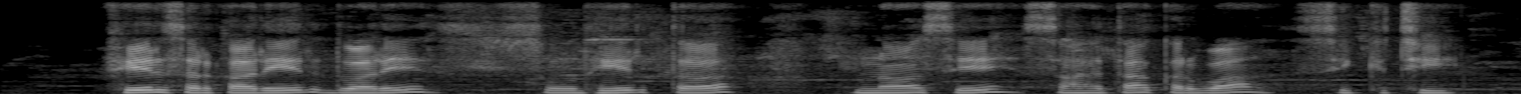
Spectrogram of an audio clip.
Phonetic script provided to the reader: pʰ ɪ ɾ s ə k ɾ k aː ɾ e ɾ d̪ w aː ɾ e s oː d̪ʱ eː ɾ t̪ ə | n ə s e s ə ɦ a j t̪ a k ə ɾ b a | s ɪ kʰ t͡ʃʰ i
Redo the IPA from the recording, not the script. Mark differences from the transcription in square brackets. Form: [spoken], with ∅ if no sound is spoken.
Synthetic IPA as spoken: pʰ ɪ ɾ s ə [∅] ɾ k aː ɾ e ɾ d̪ w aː ɾ e s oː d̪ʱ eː ɾ t̪ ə | n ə s e s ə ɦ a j t̪ a k ə ɾ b a | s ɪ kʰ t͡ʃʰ i

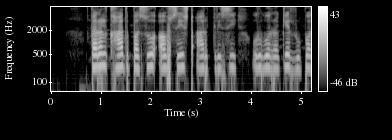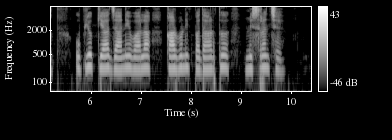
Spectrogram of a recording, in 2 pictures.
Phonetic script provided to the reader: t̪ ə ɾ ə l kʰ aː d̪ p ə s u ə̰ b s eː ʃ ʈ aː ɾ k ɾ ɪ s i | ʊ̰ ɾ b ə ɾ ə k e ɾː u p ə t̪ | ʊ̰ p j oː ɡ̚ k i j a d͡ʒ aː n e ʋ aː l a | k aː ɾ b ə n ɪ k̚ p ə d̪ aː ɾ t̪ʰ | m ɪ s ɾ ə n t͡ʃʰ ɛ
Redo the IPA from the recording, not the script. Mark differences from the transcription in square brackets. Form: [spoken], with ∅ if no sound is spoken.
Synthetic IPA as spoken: t̪ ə ɾ ə l kʰ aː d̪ p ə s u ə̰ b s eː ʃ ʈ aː ɾ k ɾ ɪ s i | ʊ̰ ɾ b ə ɾ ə k e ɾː u p ə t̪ | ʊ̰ p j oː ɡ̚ k i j a d͡ʒ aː n e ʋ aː l a | k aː ɾ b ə n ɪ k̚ p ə d̪ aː ɾ t̪ʰ | m ɪ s ɾ ə n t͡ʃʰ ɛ

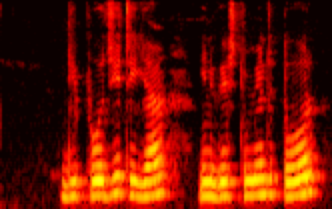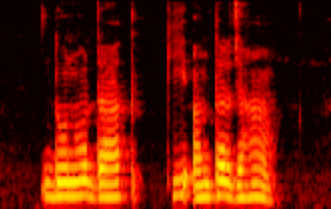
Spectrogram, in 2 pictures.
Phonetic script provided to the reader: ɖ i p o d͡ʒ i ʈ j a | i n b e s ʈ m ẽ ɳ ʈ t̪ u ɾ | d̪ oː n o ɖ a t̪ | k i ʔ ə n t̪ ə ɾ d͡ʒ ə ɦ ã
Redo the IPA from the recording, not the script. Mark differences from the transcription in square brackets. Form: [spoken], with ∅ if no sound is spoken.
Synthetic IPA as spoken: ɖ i p o d͡ʒ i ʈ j a | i n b e s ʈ m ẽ ɳ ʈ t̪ [o] ɾ | d̪ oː n o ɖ a t̪ | k i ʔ ə n t̪ ə ɾ d͡ʒ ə ɦ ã

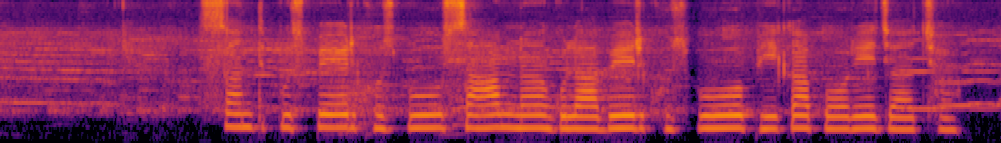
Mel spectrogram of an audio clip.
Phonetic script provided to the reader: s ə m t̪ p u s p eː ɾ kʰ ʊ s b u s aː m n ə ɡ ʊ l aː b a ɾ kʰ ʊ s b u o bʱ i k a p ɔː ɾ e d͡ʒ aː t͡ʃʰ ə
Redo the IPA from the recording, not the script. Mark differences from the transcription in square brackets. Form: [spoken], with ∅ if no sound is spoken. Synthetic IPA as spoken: s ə [n] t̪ p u s p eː ɾ kʰ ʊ s b u s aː m n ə ɡ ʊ l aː b [e] ɾ kʰ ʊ s b u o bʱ i k a p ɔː ɾ e d͡ʒ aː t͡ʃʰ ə

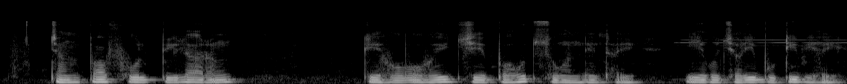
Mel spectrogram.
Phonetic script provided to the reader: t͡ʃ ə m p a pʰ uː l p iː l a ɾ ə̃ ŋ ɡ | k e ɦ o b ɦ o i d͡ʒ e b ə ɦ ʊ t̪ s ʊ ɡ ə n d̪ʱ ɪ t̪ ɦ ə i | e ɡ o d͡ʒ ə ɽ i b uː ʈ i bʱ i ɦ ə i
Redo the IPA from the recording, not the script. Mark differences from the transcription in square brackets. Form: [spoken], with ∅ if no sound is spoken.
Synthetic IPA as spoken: t͡ʃ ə m p a pʰ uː l p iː l a ɾ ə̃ ŋ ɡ | k e ɦ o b ɦ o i d͡ʒ e b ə ɦ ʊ t̪ s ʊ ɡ ə n d̪ʱ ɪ t̪ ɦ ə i | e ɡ o d͡ʒ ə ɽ i b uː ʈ i bʱ i ɦ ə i

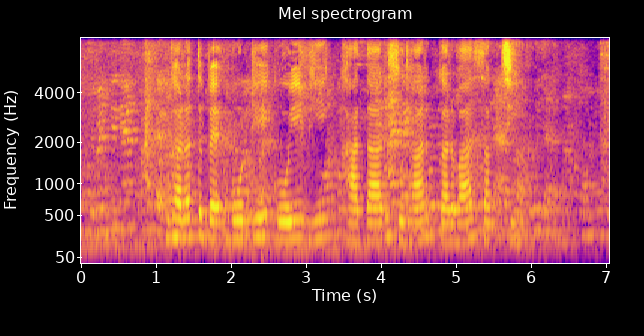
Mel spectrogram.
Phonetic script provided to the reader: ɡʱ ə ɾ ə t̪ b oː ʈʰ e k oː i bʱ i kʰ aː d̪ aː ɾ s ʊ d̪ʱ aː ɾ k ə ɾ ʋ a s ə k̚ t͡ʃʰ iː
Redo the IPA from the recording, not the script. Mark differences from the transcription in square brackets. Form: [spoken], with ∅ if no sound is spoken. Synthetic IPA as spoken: ɡʱ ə ɾ ə t̪ b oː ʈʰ e k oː i bʱ i kʰ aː [t̪] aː ɾ s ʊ d̪ʱ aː ɾ k ə ɾ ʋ a s ə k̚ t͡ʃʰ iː

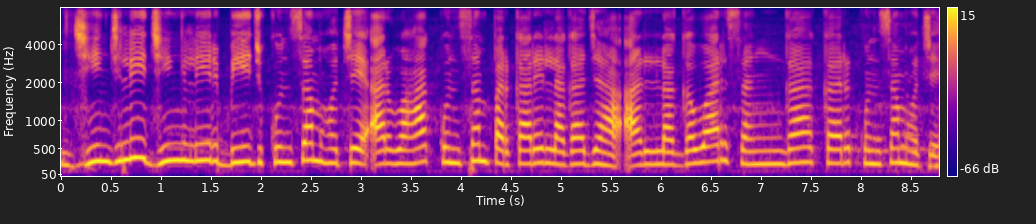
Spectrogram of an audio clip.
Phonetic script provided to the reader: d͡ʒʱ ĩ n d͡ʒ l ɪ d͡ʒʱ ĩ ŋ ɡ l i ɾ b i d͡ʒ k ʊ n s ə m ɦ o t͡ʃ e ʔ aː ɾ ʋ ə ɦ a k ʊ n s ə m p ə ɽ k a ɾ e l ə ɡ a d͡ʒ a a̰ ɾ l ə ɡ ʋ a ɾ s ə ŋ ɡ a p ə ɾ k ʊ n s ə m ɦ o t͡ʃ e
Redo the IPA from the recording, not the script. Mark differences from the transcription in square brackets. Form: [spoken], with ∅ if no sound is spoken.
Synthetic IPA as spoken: d͡ʒʱ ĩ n d͡ʒ l [i] d͡ʒʱ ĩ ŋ ɡ l i ɾ b i d͡ʒ k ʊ n s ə m ɦ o t͡ʃ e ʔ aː ɾ ʋ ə ɦ a k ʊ n s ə m p ə [ɾ] k a ɾ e l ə ɡ a d͡ʒ a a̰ ɾ l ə ɡ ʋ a ɾ s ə ŋ ɡ a [k] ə ɾ k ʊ n s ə m ɦ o t͡ʃ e

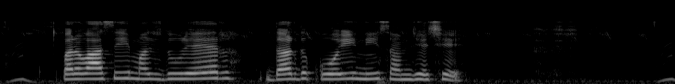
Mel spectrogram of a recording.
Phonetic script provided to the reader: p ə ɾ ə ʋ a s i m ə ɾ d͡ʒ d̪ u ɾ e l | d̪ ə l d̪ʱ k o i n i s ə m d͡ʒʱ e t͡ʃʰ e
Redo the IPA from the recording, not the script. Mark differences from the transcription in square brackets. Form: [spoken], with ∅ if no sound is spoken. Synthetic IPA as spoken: p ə ɾ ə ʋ a s i m ə [∅] d͡ʒ d̪ u ɾ e [ɾ] | d̪ ə [ɾ] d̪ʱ k o i n i s ə m d͡ʒʱ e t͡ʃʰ e

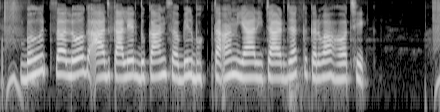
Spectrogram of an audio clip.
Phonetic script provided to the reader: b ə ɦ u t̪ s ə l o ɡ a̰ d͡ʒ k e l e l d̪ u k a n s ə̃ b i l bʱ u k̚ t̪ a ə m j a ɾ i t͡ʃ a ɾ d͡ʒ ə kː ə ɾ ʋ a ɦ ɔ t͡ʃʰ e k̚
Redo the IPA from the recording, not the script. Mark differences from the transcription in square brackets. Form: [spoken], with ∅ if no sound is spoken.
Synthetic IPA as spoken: b ə ɦ u t̪ s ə l o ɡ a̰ d͡ʒ k [a] l e [ɾ] d̪ u k a n s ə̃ b i l bʱ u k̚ t̪ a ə [n] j a ɾ i t͡ʃ a ɾ d͡ʒ ə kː ə ɾ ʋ a ɦ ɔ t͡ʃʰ e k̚

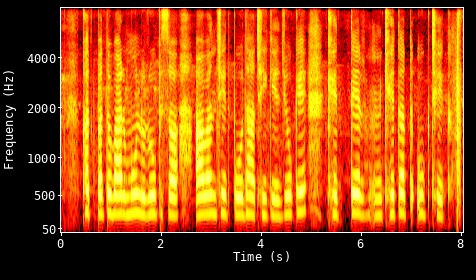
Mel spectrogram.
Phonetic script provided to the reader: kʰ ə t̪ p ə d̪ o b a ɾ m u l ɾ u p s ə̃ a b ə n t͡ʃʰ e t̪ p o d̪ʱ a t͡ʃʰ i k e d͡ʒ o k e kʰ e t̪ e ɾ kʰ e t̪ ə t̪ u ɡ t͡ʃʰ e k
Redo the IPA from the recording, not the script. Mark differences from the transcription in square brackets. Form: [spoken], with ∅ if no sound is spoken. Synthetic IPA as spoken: kʰ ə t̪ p ə [t̪] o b a ɾ m u l ɾ u p s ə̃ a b ə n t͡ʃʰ [i] t̪ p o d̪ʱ a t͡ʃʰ i k e d͡ʒ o k e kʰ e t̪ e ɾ kʰ e t̪ ə t̪ u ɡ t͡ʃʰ e k

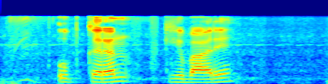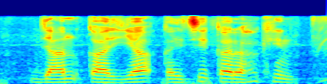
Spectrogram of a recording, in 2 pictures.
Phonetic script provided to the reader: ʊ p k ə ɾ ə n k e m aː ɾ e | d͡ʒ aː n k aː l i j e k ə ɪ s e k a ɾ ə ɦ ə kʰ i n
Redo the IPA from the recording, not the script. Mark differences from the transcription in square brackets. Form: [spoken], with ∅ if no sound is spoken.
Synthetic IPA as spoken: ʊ p k ə ɾ ə n k e [b] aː ɾ e | d͡ʒ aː n k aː [ɾ] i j [a] k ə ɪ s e k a ɾ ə ɦ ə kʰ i n

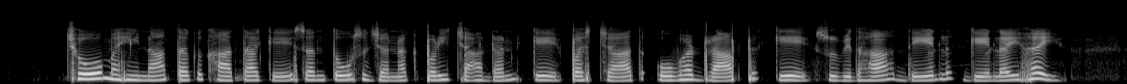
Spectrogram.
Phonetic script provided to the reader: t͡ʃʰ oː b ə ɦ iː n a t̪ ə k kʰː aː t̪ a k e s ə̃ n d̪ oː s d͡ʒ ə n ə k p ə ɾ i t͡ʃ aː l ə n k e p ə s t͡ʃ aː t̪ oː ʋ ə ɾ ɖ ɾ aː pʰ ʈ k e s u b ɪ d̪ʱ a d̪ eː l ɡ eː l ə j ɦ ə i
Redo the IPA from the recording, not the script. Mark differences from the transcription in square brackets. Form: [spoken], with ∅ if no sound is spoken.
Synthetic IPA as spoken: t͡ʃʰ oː [m] ə ɦ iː n a t̪ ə k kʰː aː t̪ a k e s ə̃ n [t̪] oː s d͡ʒ ə n ə k p ə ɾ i t͡ʃ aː l ə n k e p ə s t͡ʃ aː t̪ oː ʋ ə ɾ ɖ ɾ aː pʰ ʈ k e s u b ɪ d̪ʱ a d̪ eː l ɡ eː l ə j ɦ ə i

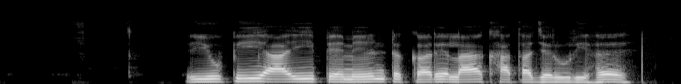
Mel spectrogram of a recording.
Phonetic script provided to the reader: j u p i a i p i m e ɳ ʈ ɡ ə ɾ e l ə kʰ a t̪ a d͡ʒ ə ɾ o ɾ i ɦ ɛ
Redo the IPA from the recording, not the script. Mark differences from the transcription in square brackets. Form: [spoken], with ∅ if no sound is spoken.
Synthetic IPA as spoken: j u p i a i p [e] m e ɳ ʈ [k] ə ɾ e l [a] kʰ a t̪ a d͡ʒ ə ɾ [u] ɾ i ɦ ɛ

